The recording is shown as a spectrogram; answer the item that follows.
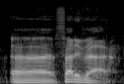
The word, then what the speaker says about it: Farivar: Farivar.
